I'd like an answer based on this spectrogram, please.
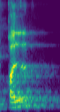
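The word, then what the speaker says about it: قلب: tajweed, is if you take the word kalb with a Kaf, which means dog. But the same letter, if you pronounce it with a Qaf and you say qalb, it means heart.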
